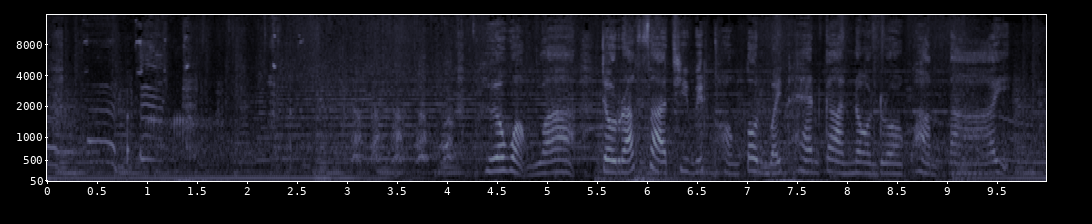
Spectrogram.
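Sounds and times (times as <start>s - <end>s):
dogs barking: 0.2s - 4.3s
speech: 3.3s - 9.9s.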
